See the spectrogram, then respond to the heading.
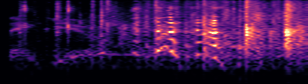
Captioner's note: applause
